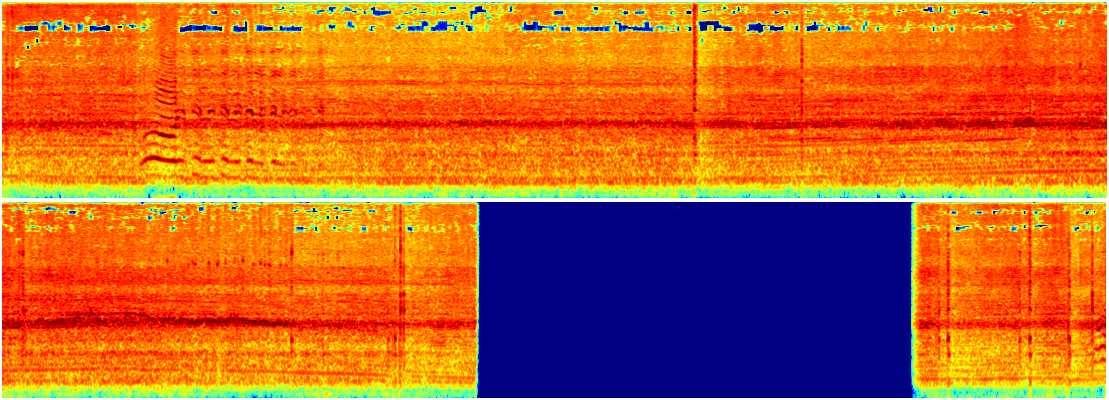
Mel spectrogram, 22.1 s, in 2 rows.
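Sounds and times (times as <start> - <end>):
motorcycle engine running hard: 0.0 - 15.8, 20.2 - 22.0
wind rushing over microphone: 2.9 - 15.8.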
